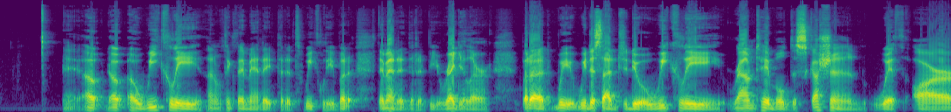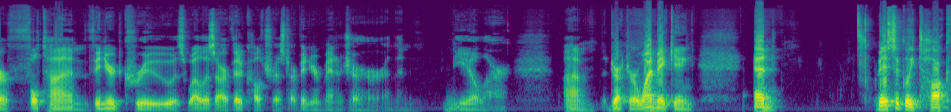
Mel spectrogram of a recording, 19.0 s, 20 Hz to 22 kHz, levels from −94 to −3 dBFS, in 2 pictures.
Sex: male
